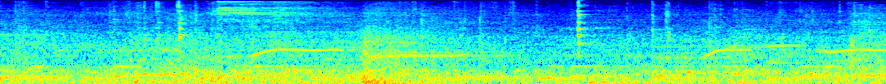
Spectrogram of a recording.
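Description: Background music with steady notes, and a fork cutting into food on a ceramic plate, clinking a couple of times.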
